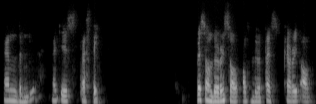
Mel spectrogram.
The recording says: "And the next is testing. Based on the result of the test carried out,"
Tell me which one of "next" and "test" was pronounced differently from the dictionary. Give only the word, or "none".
next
